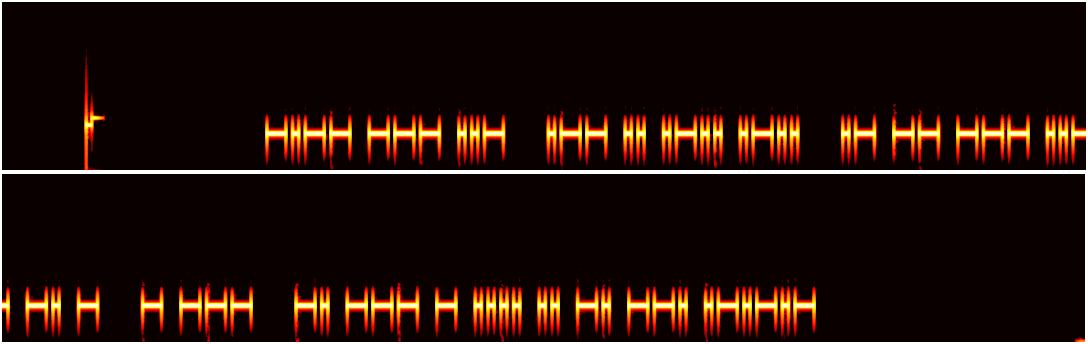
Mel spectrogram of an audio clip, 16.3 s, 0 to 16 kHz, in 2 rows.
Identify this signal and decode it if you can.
Morse code, heard as a keyed tone, about 25 wpm, 700 Hz. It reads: YOU WILL AMOUNT TO NOTHING.
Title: Sentences from Top 1000 Words - Review Part 4 - 25wpm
